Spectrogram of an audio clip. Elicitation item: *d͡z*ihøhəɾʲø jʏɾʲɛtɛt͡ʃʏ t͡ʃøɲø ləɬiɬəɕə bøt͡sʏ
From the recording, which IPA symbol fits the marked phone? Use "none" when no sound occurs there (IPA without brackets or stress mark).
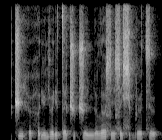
t͡ʃ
